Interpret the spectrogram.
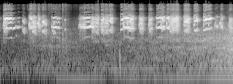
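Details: Young sooty-headed bulbuls squawk loudly in a near-continuous stream of grating, buzzy calls, pausing briefly once before resuming with rhythmic harsh bursts.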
